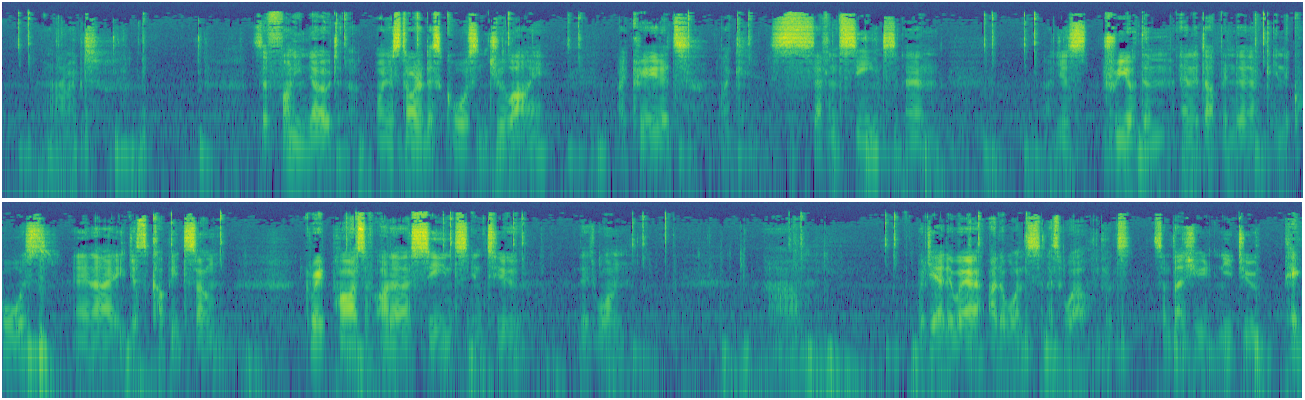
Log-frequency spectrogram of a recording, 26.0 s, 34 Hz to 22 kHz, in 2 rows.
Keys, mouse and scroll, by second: 0.5-0.8 scroll down 4, 0.8-2.3 middle drag, 2.3 scroll up 2, 3.3 click, 4.9 shift+click, 5.6 shift+click, 6.8 shift+click, 7.3 shift+click, 7.9-8.3 scroll down 1, 8.3 middle click, 8.9-9.3 scroll up 3, 9.8 shift+click, 10.2 shift+click, 10.6-11.2 scroll down 2, 11.2 middle click, 11.8 u, 14.2 b, 16.6 g, 17.7 s, 18.4 g, 20.2 g, 21.0 s, 22.2 s, 23.3 middle click, 23.5 Tab, 23.9-24.2 scroll down 2, 24.2-25.8 middle drag, 25.8-26.0 scroll down 1.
